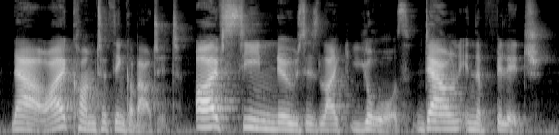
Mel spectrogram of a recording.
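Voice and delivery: loud, insinuating jibe. Acted. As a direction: aim to insult, loudly. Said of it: "supposed to be an offensive tone".

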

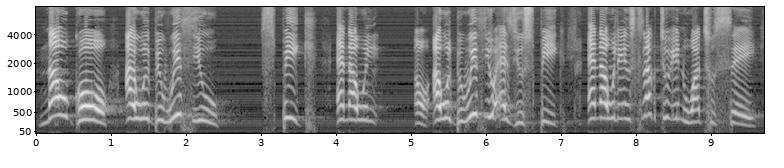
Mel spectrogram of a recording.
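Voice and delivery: loud, emphatic divine command. A narrator's reading. God commanding Moses in scripture reading.

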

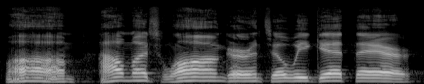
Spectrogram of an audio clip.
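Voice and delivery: slow drawn-out whining, high; whiny kid. Retold or imitated. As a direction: drag it out like a bored child.

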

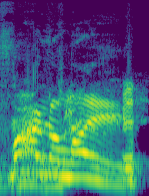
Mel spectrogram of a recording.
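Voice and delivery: high, drawn-out cry of relief; mock relieved shout; skinny guy. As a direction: stretch it out high, half laughing. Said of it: "becomes like a skinny guy".

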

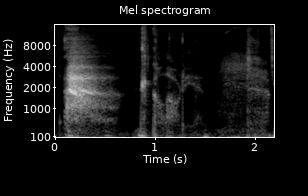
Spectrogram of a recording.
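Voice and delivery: whispered tag. Pretend. Announcer whisper joke.

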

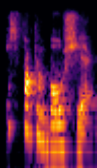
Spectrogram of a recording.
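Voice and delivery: put-on voice for a pet dog; dog's voice. Speaker voices her dog to mock work-life balance, put-on dog voice. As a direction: let the dog say it, pitched a little up. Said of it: "I have a voice for one of my dogs".

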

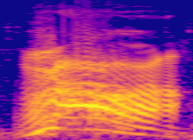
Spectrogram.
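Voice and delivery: loud, high dinosaur roar; monster roar. Acted. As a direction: roar like a beast. Goblin roars at the party.

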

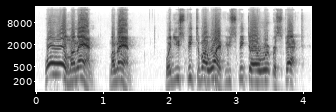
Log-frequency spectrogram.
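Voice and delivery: high, loud whoa whoa, my man; hammed-up tough guy stepping in; mock macho husband. Husband butting in on the clerk, loud and high. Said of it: "he goes".

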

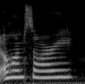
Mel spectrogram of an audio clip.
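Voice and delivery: chirped-up apology before the aside; reflexive apology. Retold or imitated. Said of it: "I actually stage whispered it".

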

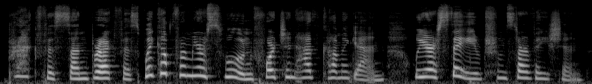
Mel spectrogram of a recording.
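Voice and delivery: high, loud joyful calling out; wild with joy. A narrator's reading. Widow wakes her son, shouting for joy, high and loud. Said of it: "wild with joy".

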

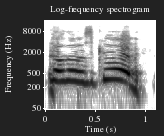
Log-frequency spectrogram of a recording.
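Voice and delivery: gasping high laugh through the words. Real, not acted. Co-host breaking up over the botched intro, real laughter. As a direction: crack up and can't hold it.

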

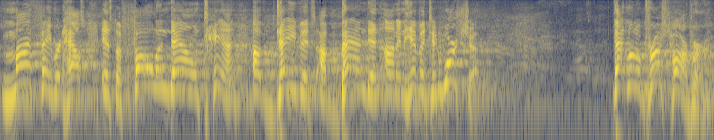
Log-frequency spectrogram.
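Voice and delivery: high, loud revival preaching; fiery preaching. Real, not acted. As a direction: preach it out at full force. Preaching at full force.

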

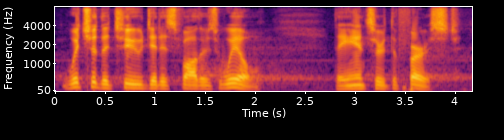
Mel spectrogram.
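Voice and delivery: low, hushed Gospel reading; cathedral echo. Acted. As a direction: read the Gospel solemnly, like in church. Liturgical Gospel reading at the lectern.

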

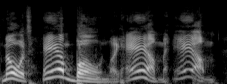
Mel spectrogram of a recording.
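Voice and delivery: mildly fed-up correction, hammering "ham"; frustrated. Retold or imitated. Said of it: "this guy's getting frustrated".

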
